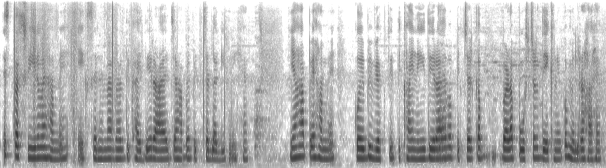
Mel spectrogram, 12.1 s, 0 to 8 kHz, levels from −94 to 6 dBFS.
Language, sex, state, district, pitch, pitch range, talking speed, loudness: Hindi, female, Chhattisgarh, Raigarh, 170 Hz, 165-185 Hz, 190 wpm, -24 LUFS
